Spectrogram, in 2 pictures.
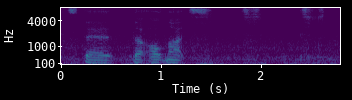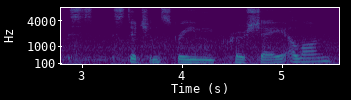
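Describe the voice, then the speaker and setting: Male vlog host, stutters, slow halting delivery, casual chat, clear background noise. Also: fairly high pitch. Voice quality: stutter with repeated sounds and blocks. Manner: halting, self-correcting. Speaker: vlog host showing crochet work. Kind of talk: casual podcast-style chat.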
